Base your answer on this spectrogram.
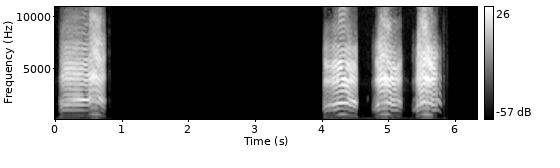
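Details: Hare giving loud, harsh harmonic squeals: one long cry, a three-second pause, then three shorter cries in quick succession, each bending down and back up in pitch. No other sounds.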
